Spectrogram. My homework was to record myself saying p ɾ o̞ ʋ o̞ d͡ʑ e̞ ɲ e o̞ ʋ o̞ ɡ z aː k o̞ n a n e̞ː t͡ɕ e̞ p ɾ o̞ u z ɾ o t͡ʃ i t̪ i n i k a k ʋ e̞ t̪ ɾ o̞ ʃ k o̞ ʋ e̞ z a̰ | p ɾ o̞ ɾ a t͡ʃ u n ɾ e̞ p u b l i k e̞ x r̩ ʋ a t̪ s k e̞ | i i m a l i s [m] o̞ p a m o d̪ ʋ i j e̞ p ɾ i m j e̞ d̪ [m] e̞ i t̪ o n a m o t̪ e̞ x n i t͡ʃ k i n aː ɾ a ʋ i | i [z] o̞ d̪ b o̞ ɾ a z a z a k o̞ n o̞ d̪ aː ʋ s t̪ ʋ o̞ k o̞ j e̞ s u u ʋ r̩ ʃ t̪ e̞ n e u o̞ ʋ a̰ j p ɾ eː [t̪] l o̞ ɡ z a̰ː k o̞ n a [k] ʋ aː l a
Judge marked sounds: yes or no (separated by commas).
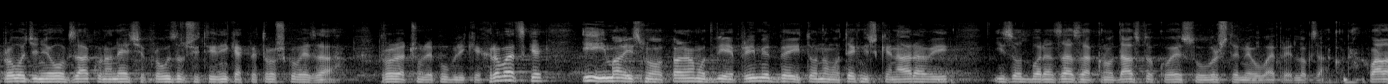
yes, no, yes, no, no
